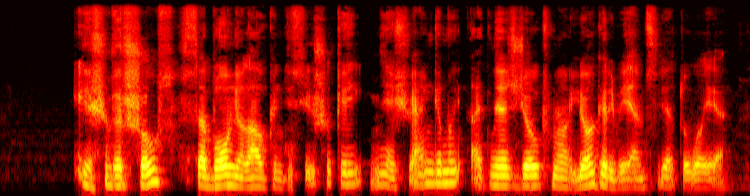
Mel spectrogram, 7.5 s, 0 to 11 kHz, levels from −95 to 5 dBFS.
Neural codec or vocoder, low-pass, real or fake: codec, 16 kHz in and 24 kHz out, 1.1 kbps, FireRedTTS-2 codec; 9.9 kHz; fake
